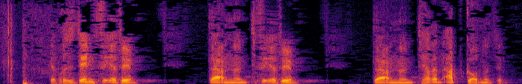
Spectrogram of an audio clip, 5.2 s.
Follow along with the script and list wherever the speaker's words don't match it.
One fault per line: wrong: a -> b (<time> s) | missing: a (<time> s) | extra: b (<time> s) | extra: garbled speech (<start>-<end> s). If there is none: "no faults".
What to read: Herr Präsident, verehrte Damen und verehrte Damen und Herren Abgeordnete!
no faults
